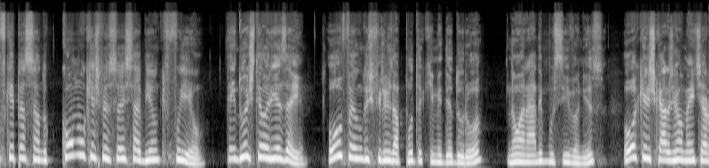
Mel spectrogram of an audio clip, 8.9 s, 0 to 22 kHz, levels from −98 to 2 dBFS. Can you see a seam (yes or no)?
no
